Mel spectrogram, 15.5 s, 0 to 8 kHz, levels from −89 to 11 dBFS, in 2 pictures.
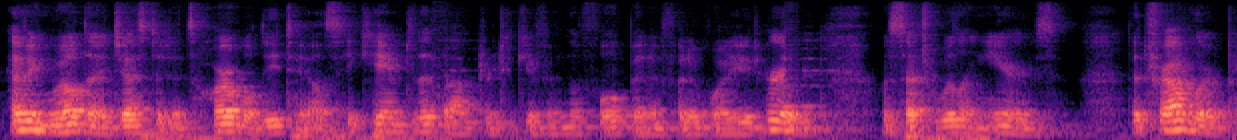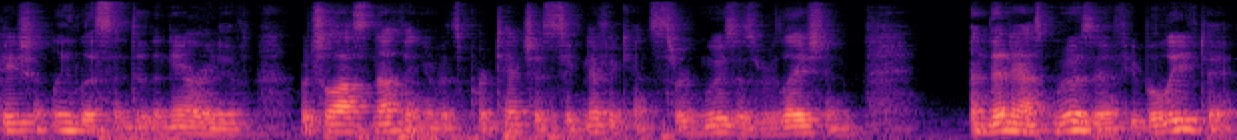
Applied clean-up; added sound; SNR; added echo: neural separator model SepFormer DNS4.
